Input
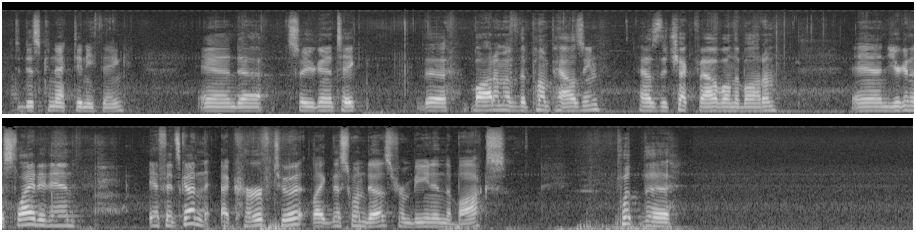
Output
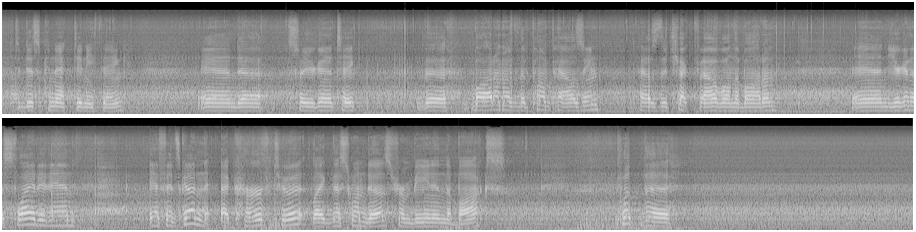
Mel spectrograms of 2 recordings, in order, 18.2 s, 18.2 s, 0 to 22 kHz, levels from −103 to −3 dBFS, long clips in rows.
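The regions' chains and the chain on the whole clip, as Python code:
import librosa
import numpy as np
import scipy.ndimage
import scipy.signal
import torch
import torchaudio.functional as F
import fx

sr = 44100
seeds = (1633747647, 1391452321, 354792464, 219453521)

y = fx.chain(x, sr, fx.high_shelf(hz=5600.0, db=4.5),
    fx.level_steps(step_db=11), at=(4.74, 7.09))
y = fx.bin_compress(y, sr, power=0.4)
y = fx.band_squash(y, sr, depth_pct=40)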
